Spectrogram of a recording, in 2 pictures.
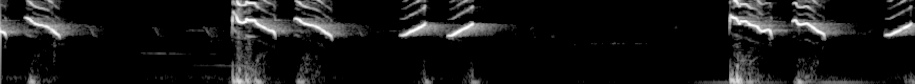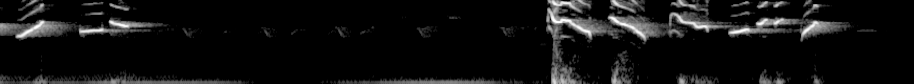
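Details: Javan white-eye song played to draw replies from other white-eyes: repeated phrases of three to four high chirps, each dropping steeply then rising, with short pauses between groups.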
